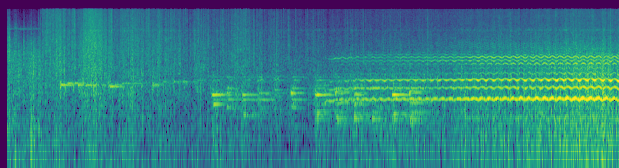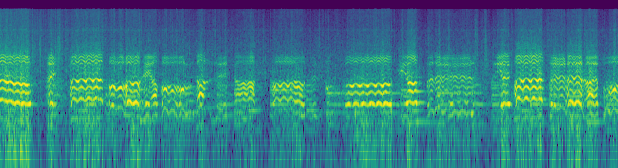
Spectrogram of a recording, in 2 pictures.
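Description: Early acoustic gramophone disc recording, with surface hiss and crackle: a short accompaniment introduction of plain steady notes, then an operatic baritone voice comes in about six seconds in on a long held note with wide vibrato and goes on into sung phrases.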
